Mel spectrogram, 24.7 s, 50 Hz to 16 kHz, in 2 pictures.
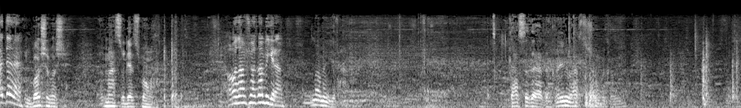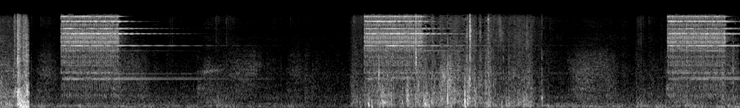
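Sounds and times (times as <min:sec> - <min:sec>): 
speech: 0:00.0 - 0:03.2, 0:03.8 - 0:06.0, 0:08.5 - 0:10.3
emergency telephone ringing: 0:13.4 - 0:16.1, 0:18.4 - 0:20.6, 0:23.5 - 0:24.6.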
